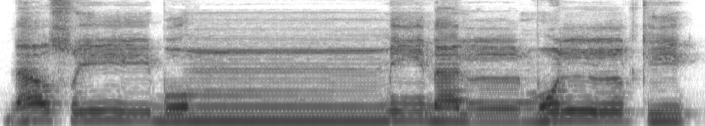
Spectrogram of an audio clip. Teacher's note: baris dua ketemu mim ya tahan dikasih lama jangan cepat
